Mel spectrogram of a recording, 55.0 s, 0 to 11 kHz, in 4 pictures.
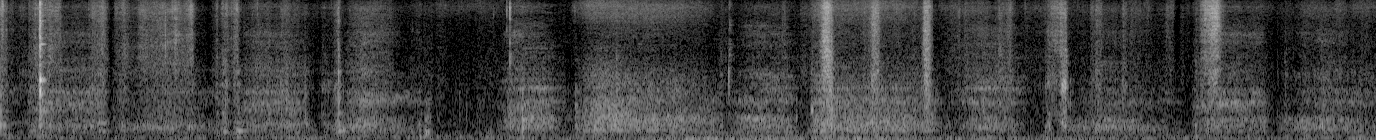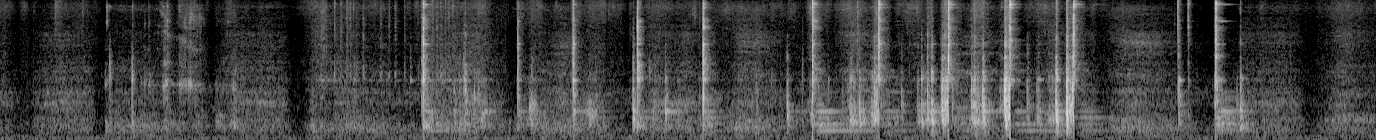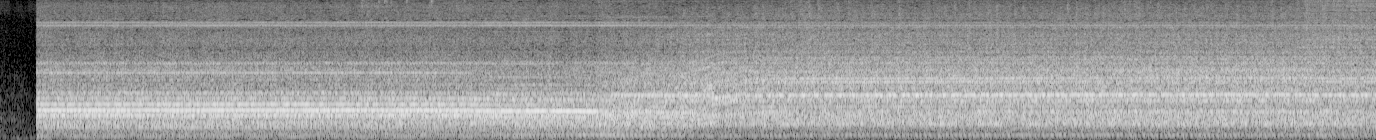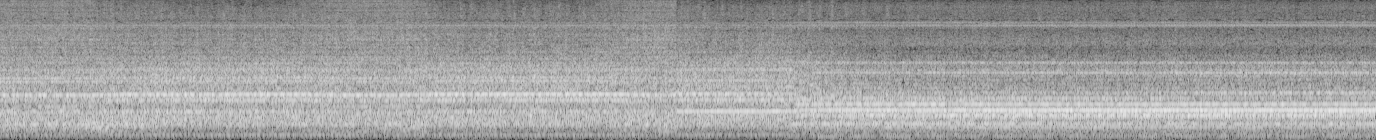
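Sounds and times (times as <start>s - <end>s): machine tool whining: 27.9s - 55.0s.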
